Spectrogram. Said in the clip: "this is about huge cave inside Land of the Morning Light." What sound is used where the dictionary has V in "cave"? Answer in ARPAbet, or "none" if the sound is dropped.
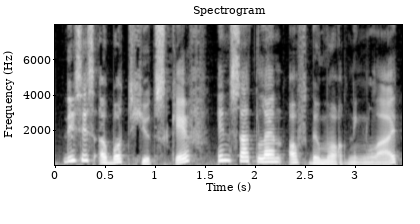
F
